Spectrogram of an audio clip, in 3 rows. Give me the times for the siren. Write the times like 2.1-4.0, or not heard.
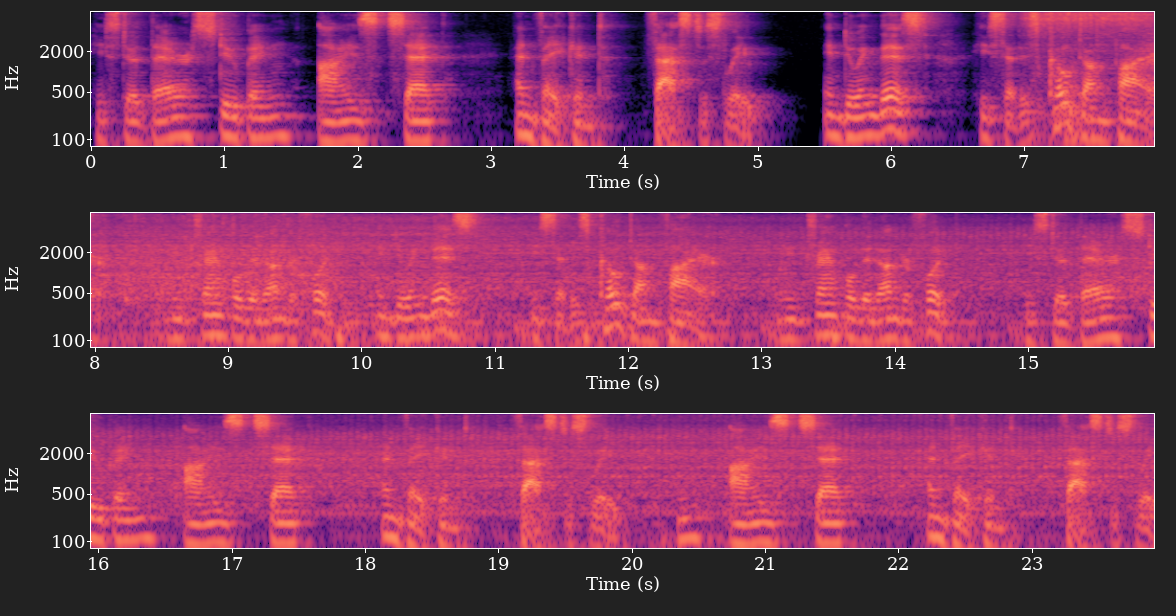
not heard.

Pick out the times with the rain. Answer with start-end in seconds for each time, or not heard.
7.0-23.8.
